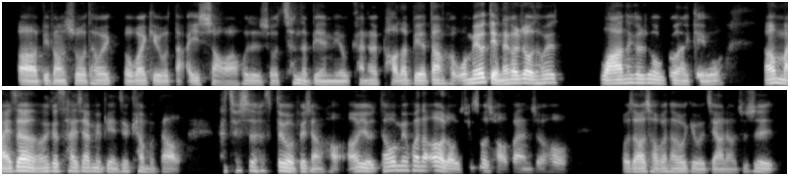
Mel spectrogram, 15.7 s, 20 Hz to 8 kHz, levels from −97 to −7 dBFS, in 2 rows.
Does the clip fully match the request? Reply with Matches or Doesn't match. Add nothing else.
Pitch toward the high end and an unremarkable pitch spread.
Doesn't match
